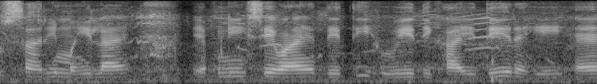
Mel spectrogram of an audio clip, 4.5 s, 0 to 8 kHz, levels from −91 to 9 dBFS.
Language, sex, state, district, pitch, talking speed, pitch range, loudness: Hindi, male, Chhattisgarh, Raipur, 130 Hz, 135 wpm, 125-135 Hz, -18 LUFS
